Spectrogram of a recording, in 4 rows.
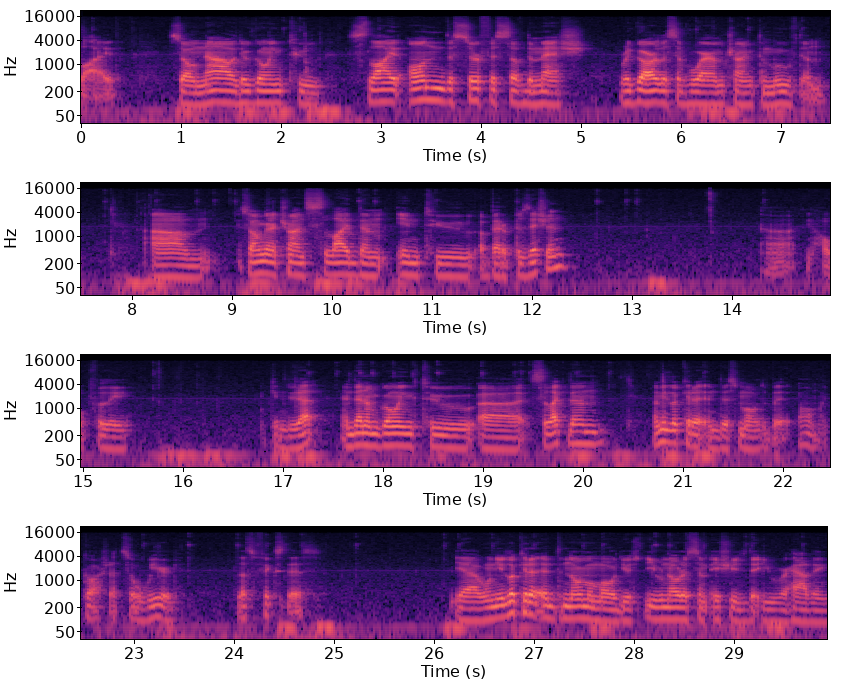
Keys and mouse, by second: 0.0 click, 1.0 space, 2.1 alt+click, 2.4 w, 3.0 click, 6.2 ctrl+click, 6.2 ctrl+z, 6.6 alt+click, 7.3 click, 7.9 ctrl+z, 8.3 alt+click, 9.2 space, 10.3 alt+right click, 11.1 click, 12.1 right click, 13.0 click, 13.2 w, 14.4 click, 15.8 ctrl+z, 16.2 space, 17.3 alt+click, 17.8 alt+right click, 18.2 alt+middle click, 18.6 right click, 19.3 click, 20.3 alt+click, 21.2 alt+click, 23.6 right click, 24.3 click, 24.6 alt+click, 24.8 w, 25.2 click, 26.2 alt+click, 27.0 click, 27.8 alt+click, 28.2 alt+right click, 28.6 alt+middle click, 29.1 click, 29.3 w, 29.7 click.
